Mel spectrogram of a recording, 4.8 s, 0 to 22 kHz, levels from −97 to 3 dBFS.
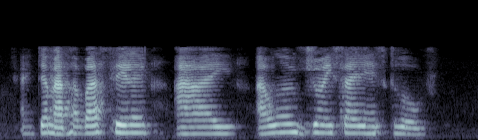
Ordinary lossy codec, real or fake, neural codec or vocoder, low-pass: AAC, 24 kbps; fake; codec, 24 kHz, 0.9 kbps, WavTokenizer, medium speech release version 2; 5.4 kHz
